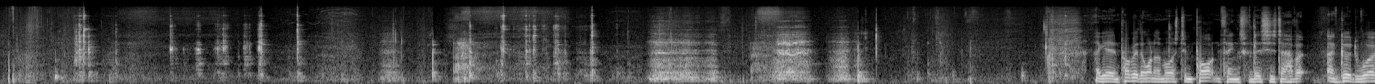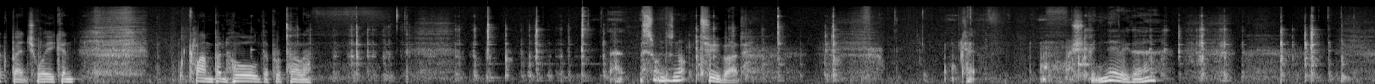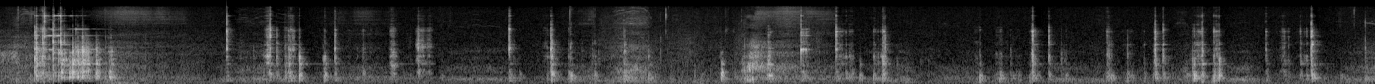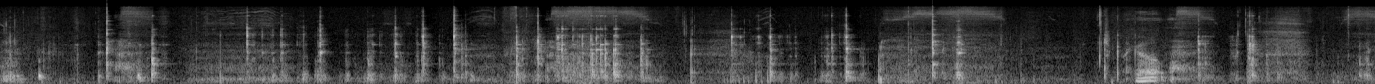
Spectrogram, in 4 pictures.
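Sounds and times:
rasping rub: 3.2 - 9.5
hand tool clicking on metal: 37.3 - 41.4.

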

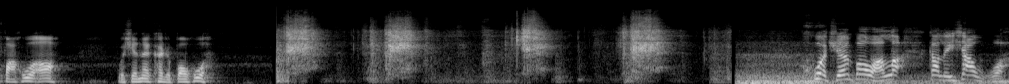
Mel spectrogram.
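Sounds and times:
plastic bags crinkling: 2.8 - 7.3.

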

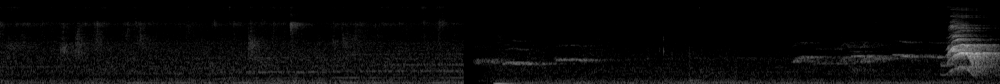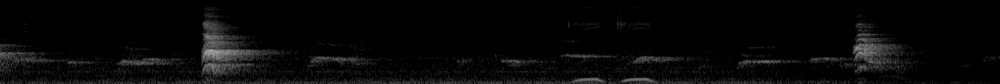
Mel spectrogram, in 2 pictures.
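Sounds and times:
puppies yapping: 4.6 - 6.2, 7.8 - 13.8, 14.5 - 20.0.

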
